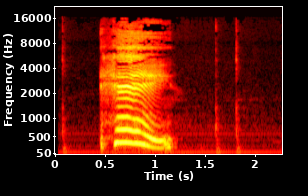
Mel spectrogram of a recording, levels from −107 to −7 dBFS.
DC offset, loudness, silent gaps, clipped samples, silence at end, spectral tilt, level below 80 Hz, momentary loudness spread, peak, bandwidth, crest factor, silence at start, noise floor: under 0.1%; -21 LUFS; none; under 0.1%; 1.1 s; -1 dB/octave; -74 dBFS; 24 LU; -6 dBFS; 16.5 kHz; 20 dB; 0.45 s; -61 dBFS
